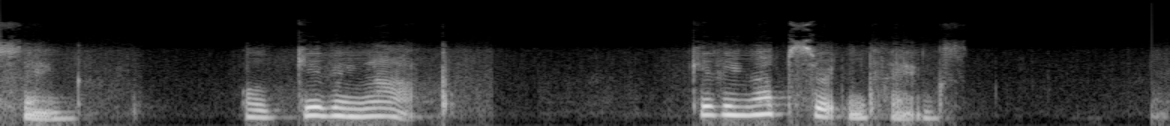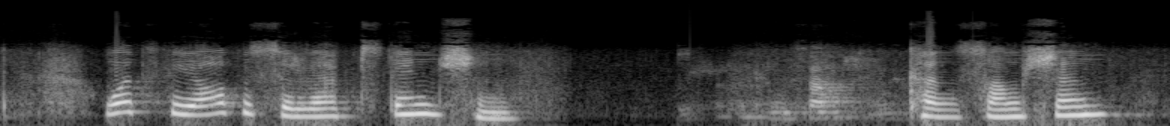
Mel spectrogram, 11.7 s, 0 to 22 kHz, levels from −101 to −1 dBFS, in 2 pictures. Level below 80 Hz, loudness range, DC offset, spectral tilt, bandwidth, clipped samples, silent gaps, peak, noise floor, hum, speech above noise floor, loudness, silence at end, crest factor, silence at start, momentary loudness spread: -60 dBFS; 3 LU; under 0.1%; -7 dB/octave; 7 kHz; under 0.1%; none; -6 dBFS; -71 dBFS; none; 49 dB; -23 LUFS; 0.25 s; 18 dB; 0 s; 17 LU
